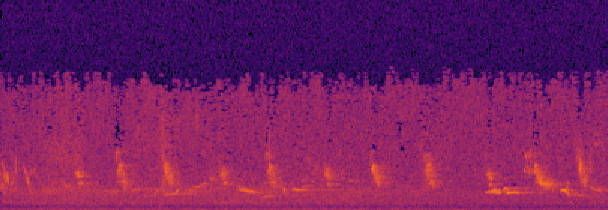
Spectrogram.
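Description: Faint birds chirping: a string of short high chirps with a few sliding notes, a little louder about two thirds of the way through.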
